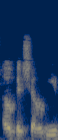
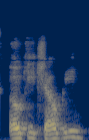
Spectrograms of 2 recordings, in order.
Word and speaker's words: Okeechobee: floridian trying to pronounce okeechobee for the first time oh my gosh what's the worst you've heard probably okie shelby i've heard of okacha obi there's an extra o in there or would they put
